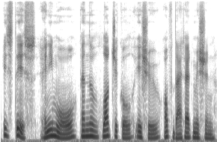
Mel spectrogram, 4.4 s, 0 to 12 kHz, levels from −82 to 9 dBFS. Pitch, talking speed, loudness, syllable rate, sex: 120 Hz, 150 wpm, -17 LUFS, 4.2 syllables/s, male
